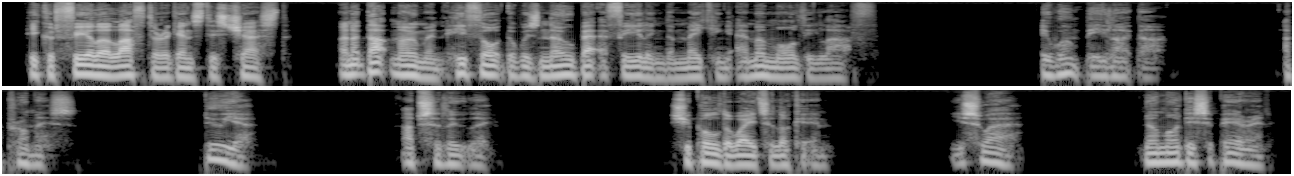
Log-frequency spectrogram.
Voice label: Audiobook; One Day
